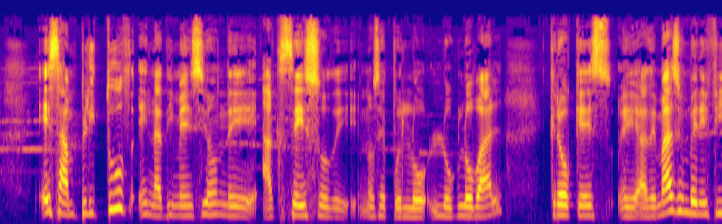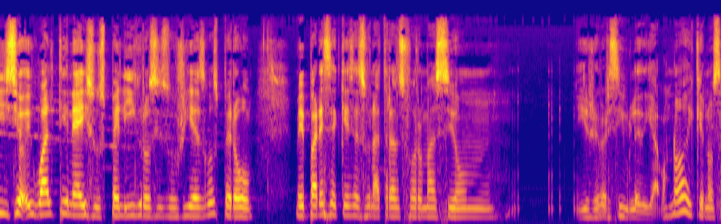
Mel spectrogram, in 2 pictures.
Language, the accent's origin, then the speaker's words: Spanish; Tarija, Bolivia; Yo soy de Tarija, por ejemplo, y me acuerdo que siempre nos quejábamos que a Tarija no llegaba nada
